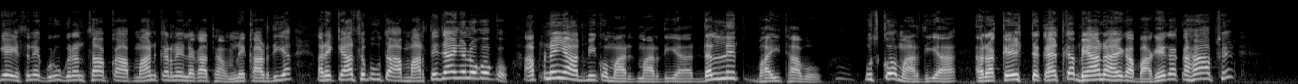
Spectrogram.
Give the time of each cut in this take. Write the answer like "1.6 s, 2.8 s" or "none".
5.1 s, 9.6 s

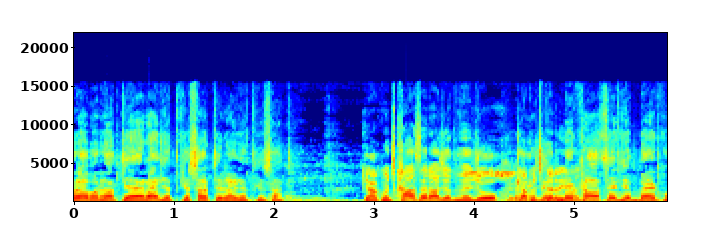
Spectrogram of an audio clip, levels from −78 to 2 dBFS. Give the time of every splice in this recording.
none

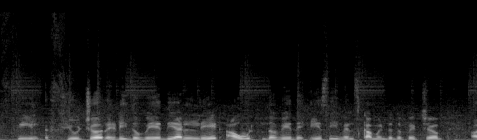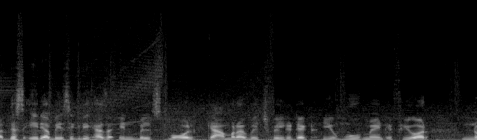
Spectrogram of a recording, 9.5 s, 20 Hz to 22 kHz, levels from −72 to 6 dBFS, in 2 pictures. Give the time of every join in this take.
4.6 s

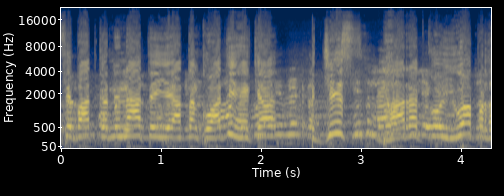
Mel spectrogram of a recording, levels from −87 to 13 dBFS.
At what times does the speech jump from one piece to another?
2.5 s

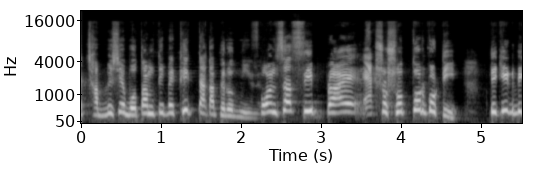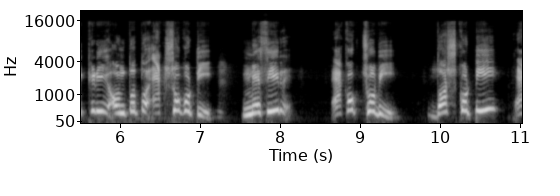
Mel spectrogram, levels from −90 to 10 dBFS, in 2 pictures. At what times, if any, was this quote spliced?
2.1 s

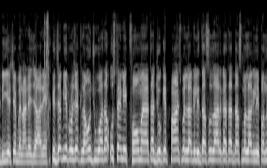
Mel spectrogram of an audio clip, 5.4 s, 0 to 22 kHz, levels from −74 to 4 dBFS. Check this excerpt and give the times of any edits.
0.9 s

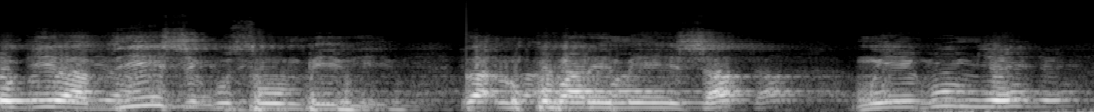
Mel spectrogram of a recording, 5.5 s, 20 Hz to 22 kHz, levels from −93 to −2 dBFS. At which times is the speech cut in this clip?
2.2 s

